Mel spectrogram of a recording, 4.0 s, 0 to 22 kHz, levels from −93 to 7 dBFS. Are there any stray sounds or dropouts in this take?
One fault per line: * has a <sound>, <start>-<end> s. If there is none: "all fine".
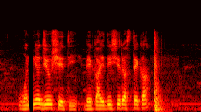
* has a dropout, 0.6-0.7 s
* has a thud, 3.1-3.5 s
